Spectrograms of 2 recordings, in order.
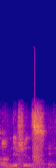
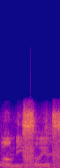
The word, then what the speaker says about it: omniscience: tell you though uh the card is pronounced omniscience and not omniscience that one uh say here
